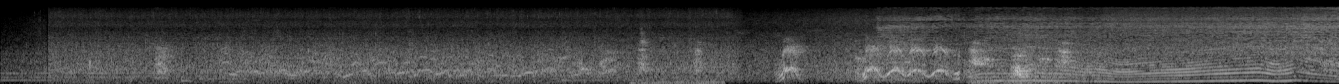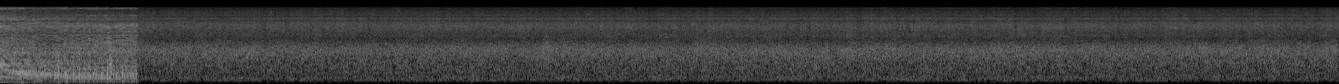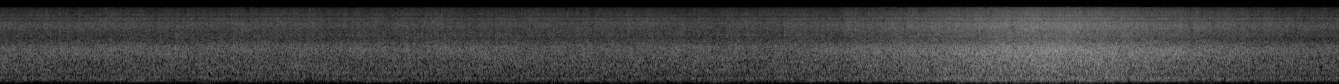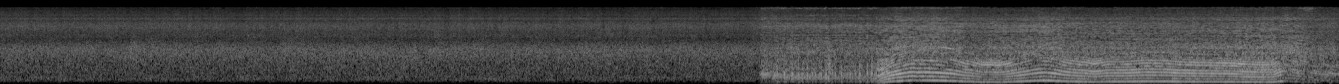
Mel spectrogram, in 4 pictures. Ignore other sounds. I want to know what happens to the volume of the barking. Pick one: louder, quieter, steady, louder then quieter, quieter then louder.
louder.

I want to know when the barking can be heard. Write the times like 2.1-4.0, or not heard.
1.5-10.9.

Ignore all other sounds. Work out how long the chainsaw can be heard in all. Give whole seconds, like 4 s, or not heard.
12 s.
